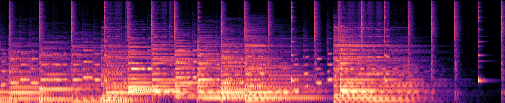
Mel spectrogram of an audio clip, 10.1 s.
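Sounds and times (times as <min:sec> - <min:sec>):
fast flute backing track: 0:00.0 - 0:08.6
fast piano backing track: 0:00.0 - 0:09.1.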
